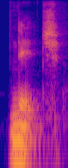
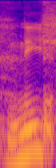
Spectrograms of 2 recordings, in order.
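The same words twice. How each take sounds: First: The word is said the American way. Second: The word is said the English way. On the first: "It's how you say it in America" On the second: "is how we say it here in, you know, yes. real England"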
